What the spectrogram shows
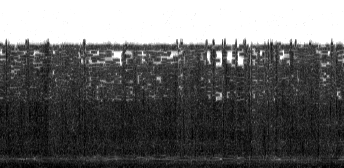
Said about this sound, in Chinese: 就是把这些材料就全部 放进去，先炒一下。 那现在你 炒一下爆香，然后再把牛肉放进去，放到锅子里面。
